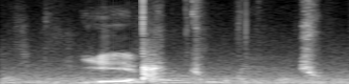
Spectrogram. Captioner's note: hands slapping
